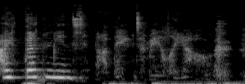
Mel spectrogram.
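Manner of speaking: hushed, quiet whisper. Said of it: "whispers it in her head to Leon".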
